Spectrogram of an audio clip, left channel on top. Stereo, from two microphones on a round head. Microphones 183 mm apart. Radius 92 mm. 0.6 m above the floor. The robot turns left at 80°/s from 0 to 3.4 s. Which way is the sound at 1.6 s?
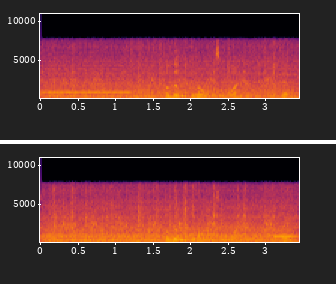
130° left.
